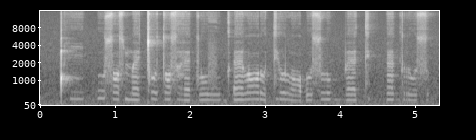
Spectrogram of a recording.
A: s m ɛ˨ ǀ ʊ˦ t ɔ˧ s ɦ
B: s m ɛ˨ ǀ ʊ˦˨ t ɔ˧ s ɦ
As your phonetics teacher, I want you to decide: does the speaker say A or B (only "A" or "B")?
B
